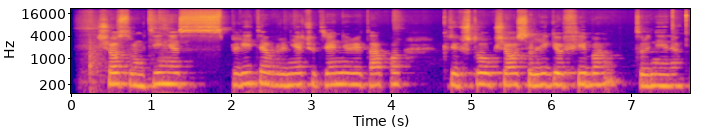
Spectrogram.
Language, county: Lithuanian, Vilnius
